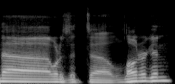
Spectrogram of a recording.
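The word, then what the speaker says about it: Lonergan: Uh Lonergen at BC, right? That's how you pronounce his last name.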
